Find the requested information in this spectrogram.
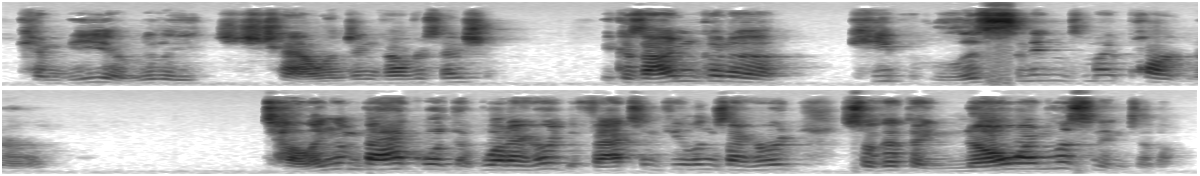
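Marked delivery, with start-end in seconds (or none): none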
